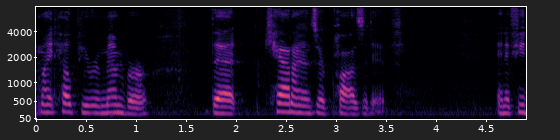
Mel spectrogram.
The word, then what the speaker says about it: cation: are called anions and these are pronounced cation and anion not casion and anion i always get one person say that so i'm just going to tell you so you can avoid embarrassing yourself cat ion and ion so anions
